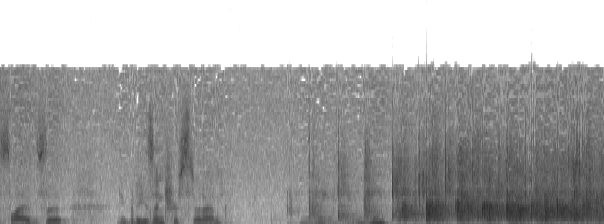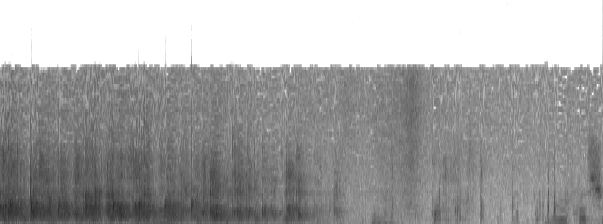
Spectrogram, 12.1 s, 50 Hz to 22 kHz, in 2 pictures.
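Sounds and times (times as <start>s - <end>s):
audience applauding: 3.0s - 9.7s.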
